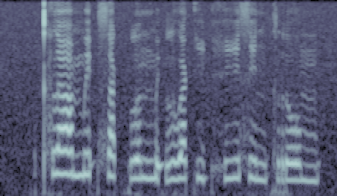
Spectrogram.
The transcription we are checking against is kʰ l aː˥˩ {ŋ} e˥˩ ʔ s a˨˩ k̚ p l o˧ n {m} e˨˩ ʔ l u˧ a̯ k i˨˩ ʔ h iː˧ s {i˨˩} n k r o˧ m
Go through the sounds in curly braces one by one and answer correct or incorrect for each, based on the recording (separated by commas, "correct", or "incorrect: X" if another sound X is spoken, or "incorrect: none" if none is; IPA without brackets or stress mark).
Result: incorrect: m, correct, correct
